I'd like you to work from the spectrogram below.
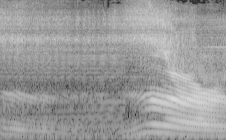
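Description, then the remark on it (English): A drone's steady high-pitched buzz hums continuously, its pitch sweeping upward partway through as it grows slightly louder, with no voices present. “You you heard like some buzzing noise, like.”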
